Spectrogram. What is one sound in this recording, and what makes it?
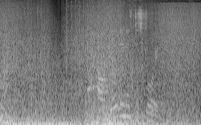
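An explosion booms with a deep rumble.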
